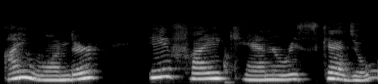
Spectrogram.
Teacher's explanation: Então, a gente não faz nem a entonação de pergunta.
